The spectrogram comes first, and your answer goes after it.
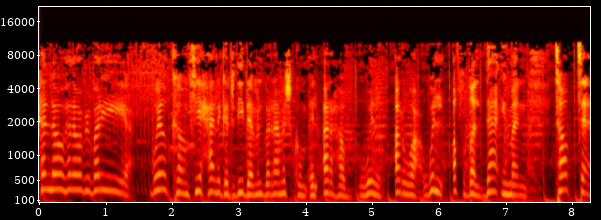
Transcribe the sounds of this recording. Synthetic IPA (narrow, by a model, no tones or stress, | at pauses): haloːɦaloːʔɛvɾibɑd̪i | wɛlkʰamfiħaːlɪɡad͡ʒɪd̪iːd̪amɪnbɑɾˤnaːmad͡ʒkʊmʔɪlʔɑɾˤɦabwɪlʔɑɾˤwaʕwɪlʔɑfðˤɑld̪aːʔɪman | t̪oːb̚t̪ʰa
